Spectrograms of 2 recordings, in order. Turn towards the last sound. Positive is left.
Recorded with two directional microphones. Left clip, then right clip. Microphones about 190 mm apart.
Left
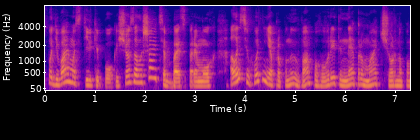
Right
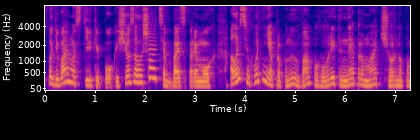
turn(degrees=-25)  # may be behind; listen again after turning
